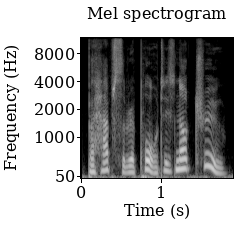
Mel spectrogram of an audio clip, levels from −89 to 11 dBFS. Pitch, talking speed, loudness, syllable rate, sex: 180 Hz, 190 wpm, -17 LUFS, 4.7 syllables/s, female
